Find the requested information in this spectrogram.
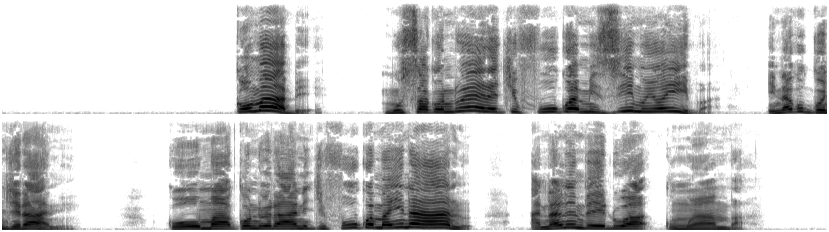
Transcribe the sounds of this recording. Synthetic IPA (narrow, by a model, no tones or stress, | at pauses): kɔmaɓɛ | musak̬ɔndwɛɾɛt͡ʃifukwamizimujɔjipa | inakuɡɔnd͡ʒɛɾaːni | kɔmakɔndwɛɾanit͡ʃifukwamainaːnṵ | analɛmbɛɗwakumwaːmba̰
